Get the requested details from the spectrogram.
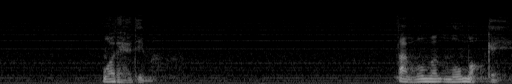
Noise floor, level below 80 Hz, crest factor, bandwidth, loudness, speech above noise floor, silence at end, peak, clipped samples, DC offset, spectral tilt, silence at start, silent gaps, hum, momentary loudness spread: -55 dBFS; -64 dBFS; 22 dB; over 20 kHz; -35 LUFS; 21 dB; 0 s; -16 dBFS; under 0.1%; under 0.1%; -6.5 dB/octave; 0 s; none; none; 21 LU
